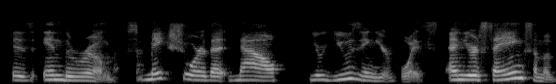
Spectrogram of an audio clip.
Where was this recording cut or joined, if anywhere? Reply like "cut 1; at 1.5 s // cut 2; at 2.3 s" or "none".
cut 1; at 1.3 s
